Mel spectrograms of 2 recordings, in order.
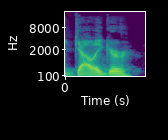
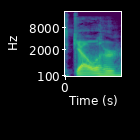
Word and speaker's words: Gallagher: And I hear a lot of commentators and English people say Gallagher. I have to tell you, it's Gallagher. I'm happy to correct people.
